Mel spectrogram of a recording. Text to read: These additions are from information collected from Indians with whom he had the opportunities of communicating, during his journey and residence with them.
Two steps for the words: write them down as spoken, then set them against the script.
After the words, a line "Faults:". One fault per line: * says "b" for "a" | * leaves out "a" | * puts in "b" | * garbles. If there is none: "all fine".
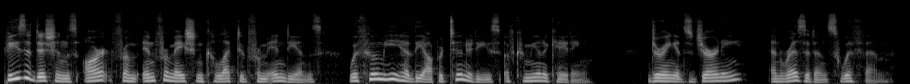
These additions aren't from information collected from Indians with whom he had the opportunities of communicating, during its journey and residence with them.
Faults:
* says "aren't" for "are"
* says "its" for "his"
